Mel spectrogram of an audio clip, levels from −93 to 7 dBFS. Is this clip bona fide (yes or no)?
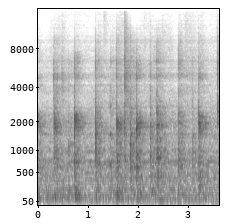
no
